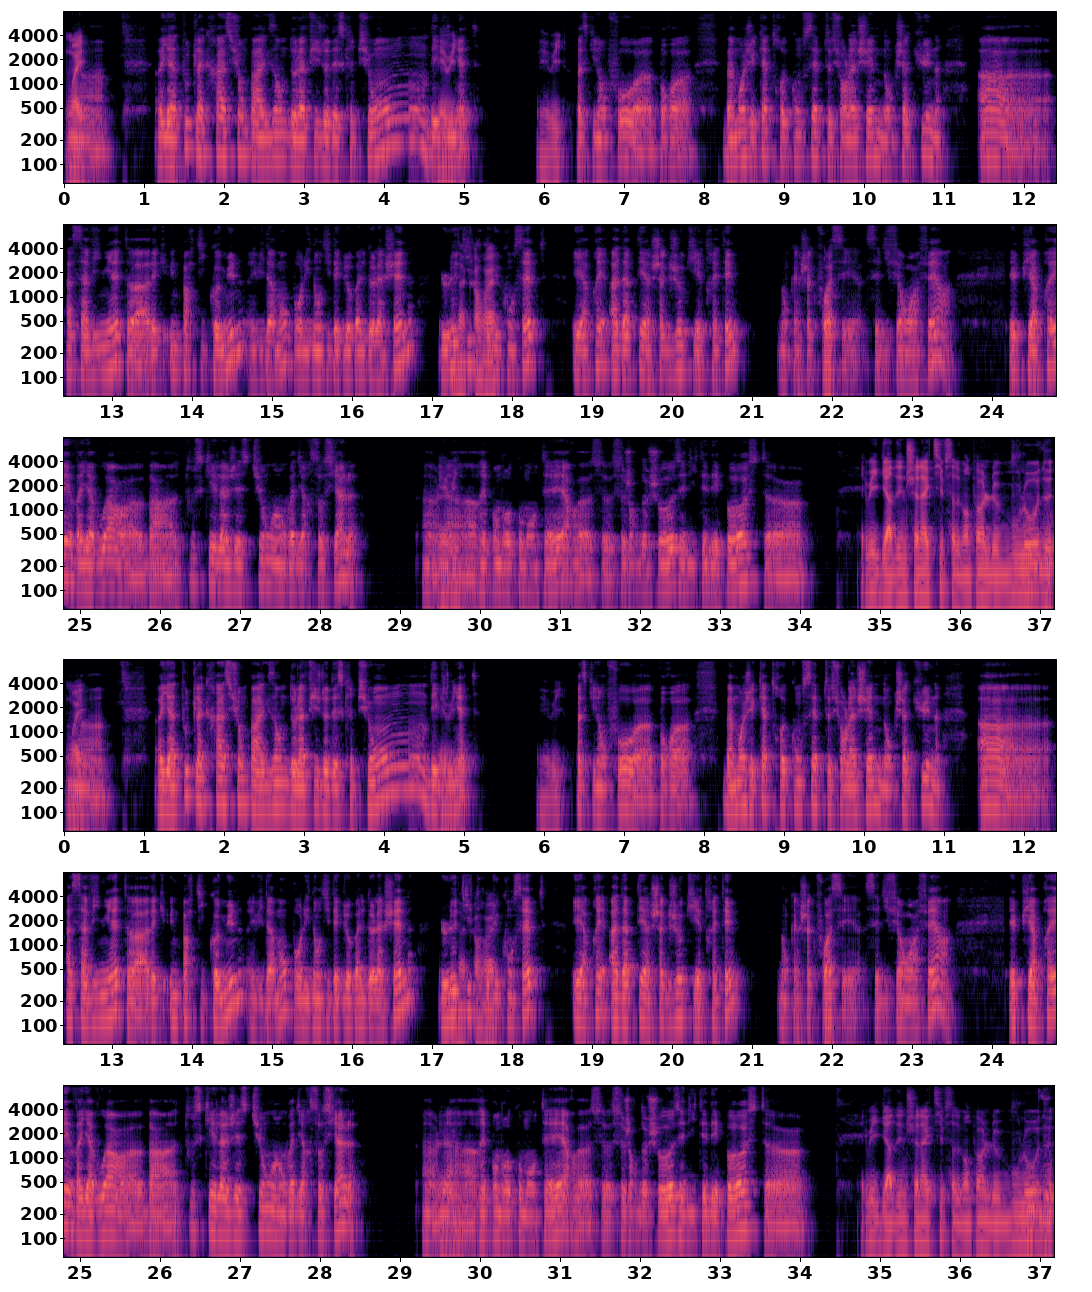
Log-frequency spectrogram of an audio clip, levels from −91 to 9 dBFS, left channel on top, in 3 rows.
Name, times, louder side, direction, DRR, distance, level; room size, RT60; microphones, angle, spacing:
voice 1, 0.0-5.0 6.4-10.9 11.4-16.8 17.1-18.3 18.8-20.8 21.3-23.5 24.2-28.4 29.3-34.0 36.8-37.1, right 2 dB, 80° right, 1.1 m, -32 dB
voice 2, 5.9-6.2 17.2-17.8 21.9-22.0 29.5-29.7 34.8-37.1, left 3 dB, 40° left, 0.5 m, -33 dB
8.1 x 2.7 x 4.8 m
head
